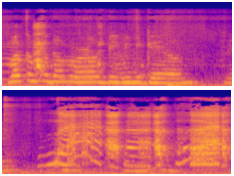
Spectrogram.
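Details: Real newborn baby girl's high, wavering cry just after a normal delivery at a lying-in clinic, with adult voices talking in the room.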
